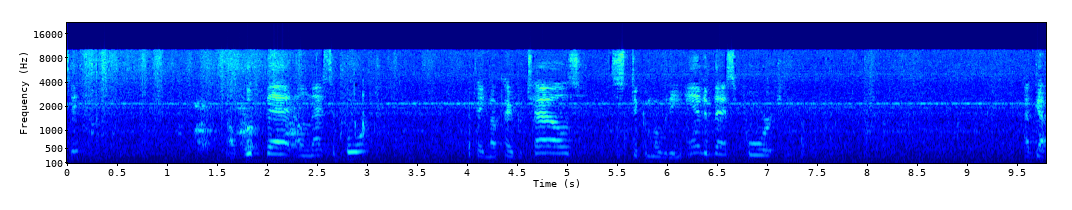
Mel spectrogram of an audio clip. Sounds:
Speech

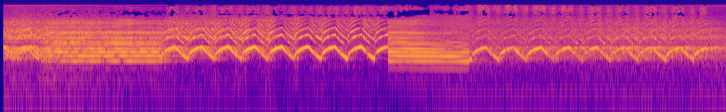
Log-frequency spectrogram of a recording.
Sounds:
Police car (siren), Vehicle, Siren, Emergency vehicle, Car

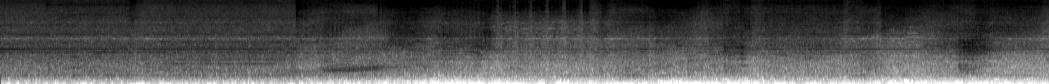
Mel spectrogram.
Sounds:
lathe spinning

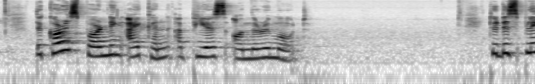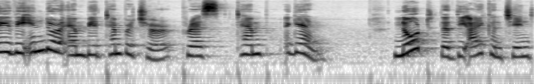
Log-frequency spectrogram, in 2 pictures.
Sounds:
Speech

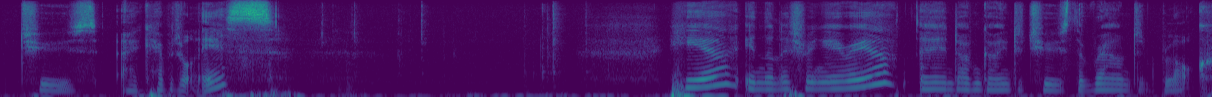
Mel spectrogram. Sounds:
Speech

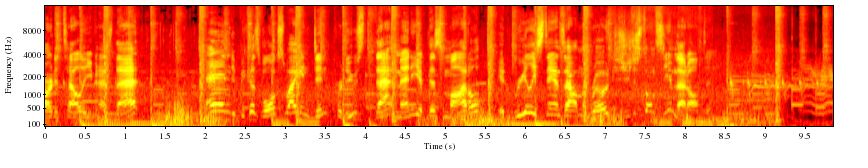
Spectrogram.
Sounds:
Music, Speech

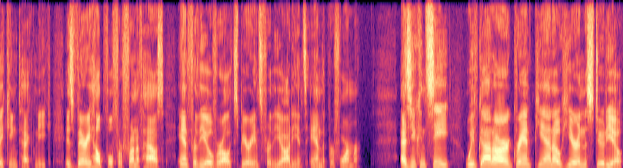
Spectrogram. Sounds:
Speech

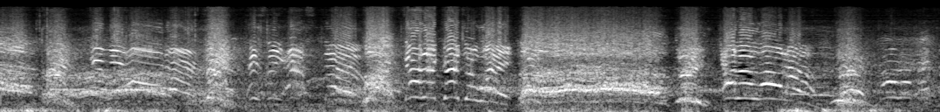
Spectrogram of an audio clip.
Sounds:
Speech

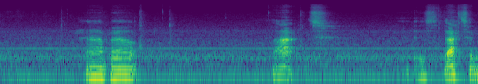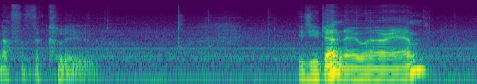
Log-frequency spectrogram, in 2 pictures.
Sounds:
Speech

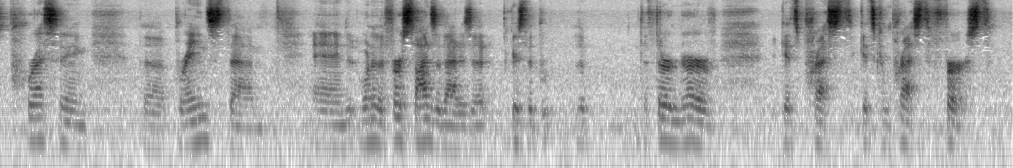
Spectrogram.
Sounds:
Speech, inside a small room

